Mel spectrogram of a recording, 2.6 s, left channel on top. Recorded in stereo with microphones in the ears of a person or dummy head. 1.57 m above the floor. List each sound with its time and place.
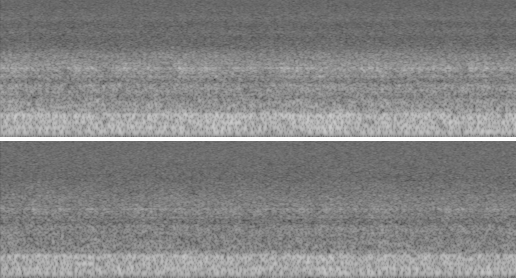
Only background noise.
